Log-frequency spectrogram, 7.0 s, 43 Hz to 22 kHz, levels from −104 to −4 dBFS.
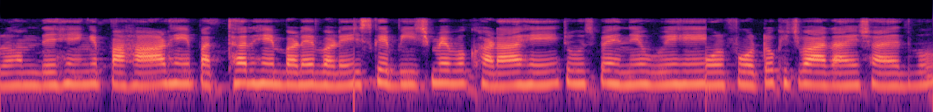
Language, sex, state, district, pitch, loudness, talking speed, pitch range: Hindi, female, Jharkhand, Jamtara, 200 Hz, -30 LUFS, 225 wpm, 195-210 Hz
